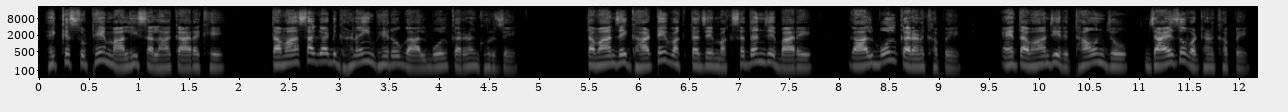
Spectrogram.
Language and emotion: Sindhi, neutral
